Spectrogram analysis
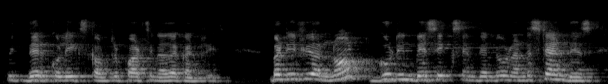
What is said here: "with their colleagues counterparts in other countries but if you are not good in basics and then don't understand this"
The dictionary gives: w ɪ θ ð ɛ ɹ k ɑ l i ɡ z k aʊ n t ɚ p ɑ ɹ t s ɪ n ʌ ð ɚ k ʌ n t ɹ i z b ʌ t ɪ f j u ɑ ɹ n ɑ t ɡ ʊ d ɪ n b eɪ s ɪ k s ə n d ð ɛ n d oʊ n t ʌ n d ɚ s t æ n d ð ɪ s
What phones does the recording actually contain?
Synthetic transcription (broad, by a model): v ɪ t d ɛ ɹ k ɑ l i ɡ s k aʊ n t ɚ p ɑ ɹ t s ɪ n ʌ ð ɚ k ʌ n t ɹ i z b ʌ t ɪ f j u ɑ ɹ n ɑ t ɡ ʊ d ɪ n b eɪ s ɪ k s ə n d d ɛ n d oʊ n t ʌ n d ɚ s t æ n d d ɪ s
